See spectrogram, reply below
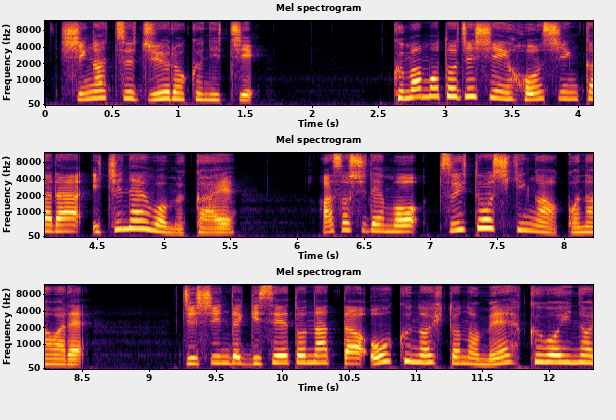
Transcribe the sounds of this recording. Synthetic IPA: ɕiŋat͡sɨd͡ʑɨːɾo̞kɯ̟ɲ̟it͡ɕi | kɯ̟mamo̞t̪o̞ʑiɕĩɰ̃hõ̞ɰ̃ɕĩŋkaɾait͡ɕinẽ̞ɰ̃o̞mɯ̟kae̞ | aso̞ɕid̪e̞mo̞t͡sɨit̪o̞ːɕi̥kʲiŋaoko̞naβ̞aɾe̞ | d͡ʑiɕĩnd̪e̞ɡʲise̞ːt̪o̞nat̪ːaʔo̞ːkɯ̟no̞çi̥t̪o̞no̞me̞ːɸɯ̥kɯ̟o̞ino̞

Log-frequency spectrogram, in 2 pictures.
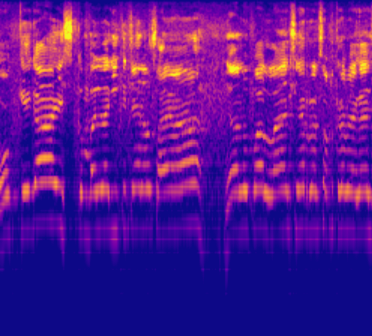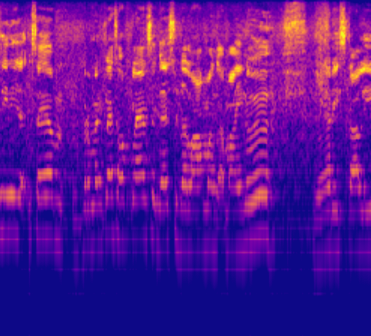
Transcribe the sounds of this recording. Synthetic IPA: okeɡajskəmbalilaɡikət͡ʃɛnəlsaja | d͡ʒaŋanlupalajkʃɛrdansabskɾajp̚ɲaɡajsinisaja | bərmannklɛsɔfklɛnsɡajsːudahlamaŋɡa̰ʔmaɪndəh | ɲəɾisə̥kali

